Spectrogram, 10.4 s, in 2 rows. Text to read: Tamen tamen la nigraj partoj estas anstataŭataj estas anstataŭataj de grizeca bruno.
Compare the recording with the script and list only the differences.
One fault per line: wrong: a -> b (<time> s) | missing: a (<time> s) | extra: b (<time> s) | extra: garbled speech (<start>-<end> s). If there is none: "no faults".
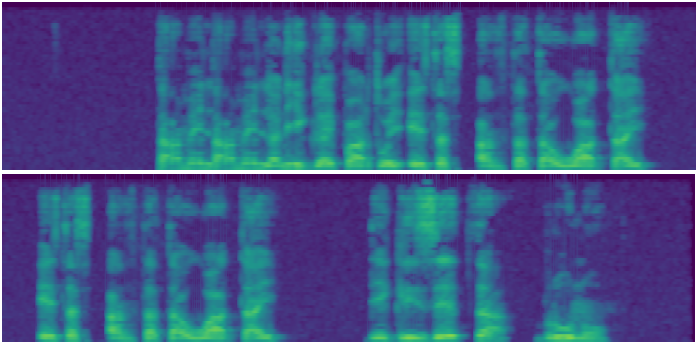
no faults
